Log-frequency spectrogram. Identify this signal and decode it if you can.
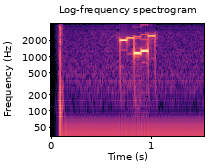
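Five-tone selective call (ZVEI), heard as quick runs of five tones, tones of about 80 ms. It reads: 89230
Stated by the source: ZVEI five-tone selective call 89206 received by SDR.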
